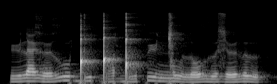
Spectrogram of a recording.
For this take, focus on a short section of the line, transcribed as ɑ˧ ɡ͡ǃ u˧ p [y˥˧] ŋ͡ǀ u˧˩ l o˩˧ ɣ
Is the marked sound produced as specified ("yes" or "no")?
yes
